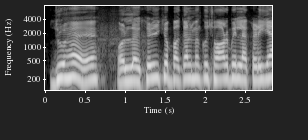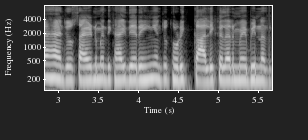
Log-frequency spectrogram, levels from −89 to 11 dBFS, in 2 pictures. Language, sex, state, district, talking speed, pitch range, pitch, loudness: Hindi, male, Jharkhand, Garhwa, 265 wpm, 185-205 Hz, 195 Hz, -11 LUFS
